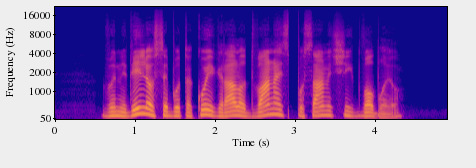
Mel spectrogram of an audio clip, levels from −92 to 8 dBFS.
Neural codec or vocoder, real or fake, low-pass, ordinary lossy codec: autoencoder, 48 kHz, 32 numbers a frame, DAC-VAE, trained on Japanese speech; fake; 19.8 kHz; none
